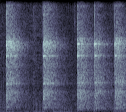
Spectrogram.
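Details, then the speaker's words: Hip replacement demonstration on a model bone: four sharp metallic mallet strikes of uneven interval and force driving a femoral broach, illustrating inconsistent manual hammering compared with a powered impaction device. "수술하는 분들에 따라서 여기다 박자를 맞추기도 해요 이렇게 하기도 하고 어떤 분들은"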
